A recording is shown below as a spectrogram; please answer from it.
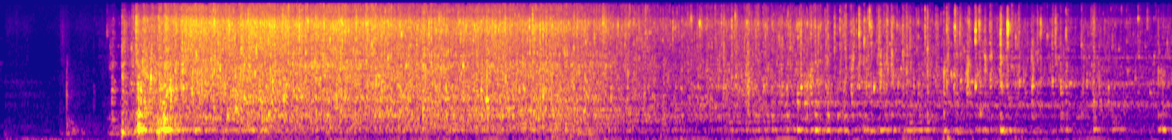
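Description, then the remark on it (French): A toilet flushes: a sudden loud whoosh of rushing water that holds steady for several seconds, then gradually settles into a softer gurgling refill. No one speaks. “Les toilettes.”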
